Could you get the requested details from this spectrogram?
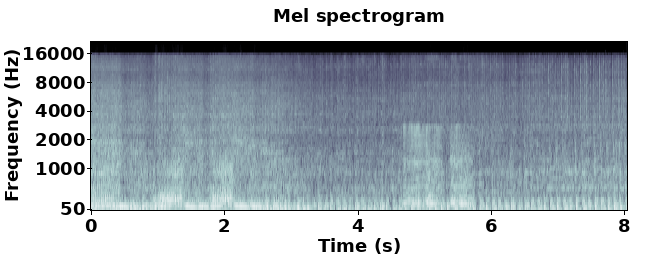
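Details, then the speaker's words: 1970 Honda CB450 twin, after gas leaked into engine oil from petcock left on reserve: steady idle with quick throttle blips rising and settling cleanly, light normal valve clatter ("a little bit clicky"); healthy running. "A little bit clicky, but that's probably good."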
